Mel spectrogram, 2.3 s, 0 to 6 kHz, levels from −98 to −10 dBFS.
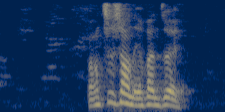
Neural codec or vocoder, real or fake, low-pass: none; real; 5.4 kHz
